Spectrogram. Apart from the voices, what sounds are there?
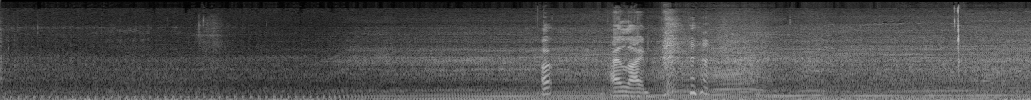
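road traffic, cars passing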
